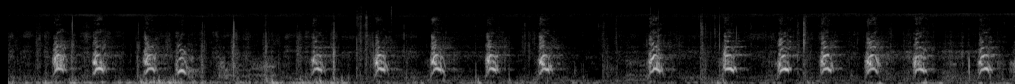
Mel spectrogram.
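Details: Seven-month-old Patterdale Terrier puppy baying a wild boar hog it found in Florida, August 2019: sharp, loud barks repeated steadily about every half second. Low rumbling noise underneath.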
